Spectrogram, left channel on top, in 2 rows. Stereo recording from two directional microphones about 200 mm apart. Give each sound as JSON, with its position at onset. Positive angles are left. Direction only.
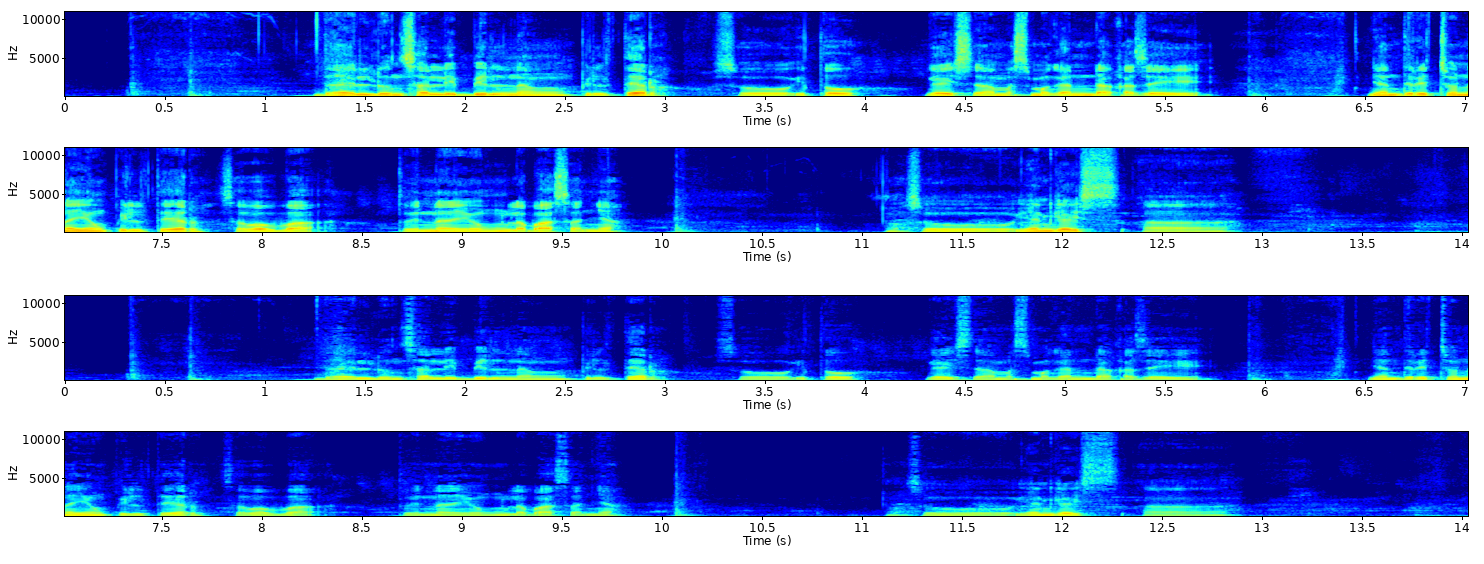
{"t": 1.2, "sound": "speech", "side_deg": 55}
{"t": 11.1, "sound": "speech", "side_deg": 50}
